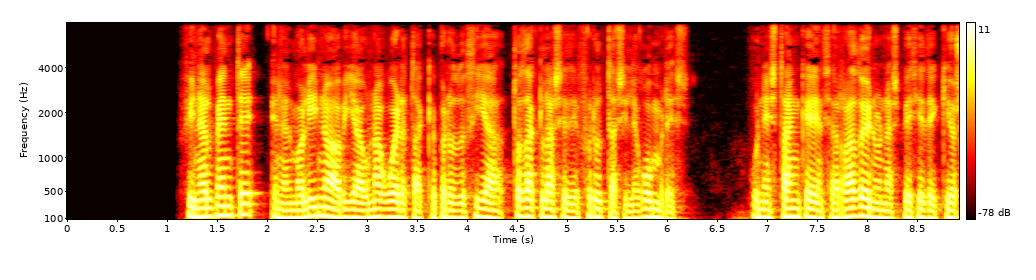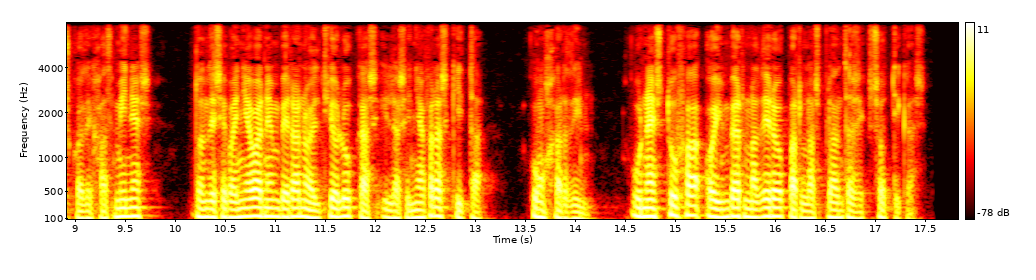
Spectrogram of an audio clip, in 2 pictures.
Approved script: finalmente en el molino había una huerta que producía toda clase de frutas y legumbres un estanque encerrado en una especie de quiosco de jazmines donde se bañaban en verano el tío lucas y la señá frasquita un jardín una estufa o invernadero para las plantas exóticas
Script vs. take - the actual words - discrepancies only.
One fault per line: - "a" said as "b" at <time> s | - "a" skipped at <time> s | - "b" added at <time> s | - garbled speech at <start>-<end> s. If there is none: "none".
none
